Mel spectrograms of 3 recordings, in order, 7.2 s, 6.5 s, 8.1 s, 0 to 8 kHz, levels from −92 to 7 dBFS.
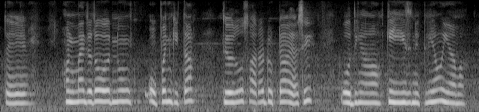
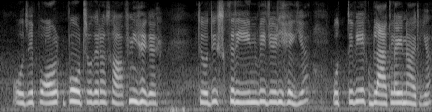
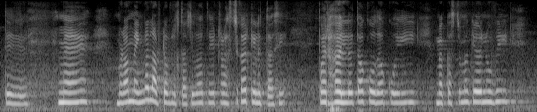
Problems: background sounds at intervals, background conversations at intervals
